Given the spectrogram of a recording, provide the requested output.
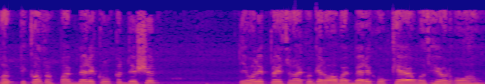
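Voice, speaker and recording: This man has a high pitch and fairly even intonation. He keeps a moderate pace. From Hawaii, Big Island (Keaukaha). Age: 80s+. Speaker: canoe carver and former entertainer. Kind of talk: panel discussion, personal story.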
